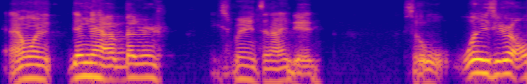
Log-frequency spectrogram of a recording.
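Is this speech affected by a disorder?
Yes: cerebral palsy; wheelchair user; more severe than minor spastic diplegia.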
